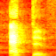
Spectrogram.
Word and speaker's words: active: Donc c'est dans ek là, c'est ek là qui prononce plus fort. Active.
